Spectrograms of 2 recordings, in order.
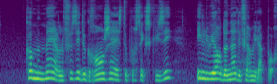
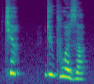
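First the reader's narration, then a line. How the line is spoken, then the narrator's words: Exclaimed. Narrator (French): s'écria Rougon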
